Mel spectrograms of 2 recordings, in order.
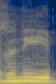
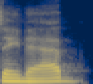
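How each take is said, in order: First: The name is said in a casual, altered way. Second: The name is said in its standard way. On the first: It is an affectionate personal nickname. The speaker calls it wrong. "I call her Zanib" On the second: It is how the name is properly said. The speaker calls it right. "the right way to say it is Zainab"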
